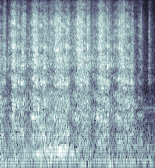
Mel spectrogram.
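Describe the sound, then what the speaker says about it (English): A spoon stirs flour mixture into mixed berry pie filling in a bowl, with continuous close, wet scraping strokes in a steady rhythm. "I want to make sure the majority of that flour mixture is stirred in there good"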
